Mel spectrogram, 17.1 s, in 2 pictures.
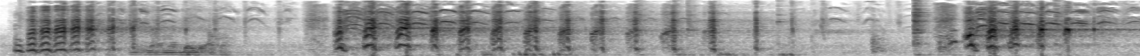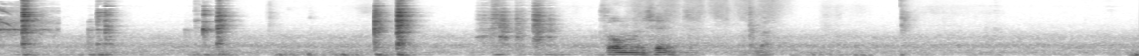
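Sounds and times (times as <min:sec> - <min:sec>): man laughing: 0:00.1 - 0:08.9
cutlery clicking on plate: 0:05.0 - 0:07.0, 0:08.7 - 0:10.4, 0:11.4 - 0:12.8.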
